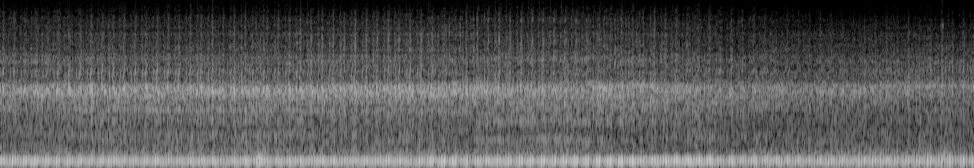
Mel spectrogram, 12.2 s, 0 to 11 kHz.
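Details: 5A engine at steady idle with light quick ticking about three and a half per second: valve tapping.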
